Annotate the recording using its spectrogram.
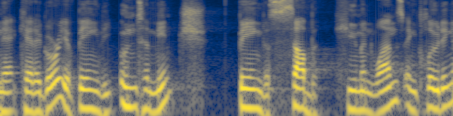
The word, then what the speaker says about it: Untermensch: Untermensch is how it's said in German. Untermensch.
